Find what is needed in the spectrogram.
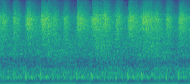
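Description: Intro music with a fast, steady drum beat.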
